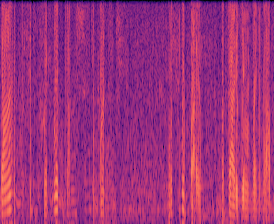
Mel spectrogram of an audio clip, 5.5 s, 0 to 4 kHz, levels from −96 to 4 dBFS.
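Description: From start to end, the speech carries a mu-law and A-law mix-up. The samples were coded with the mu-law curve of G.711 but expanded as if they were A-law. The two laws map codes to levels differently, so amplitudes come back scrambled. Some peaks grow too loud, others shrink. The quietest samples jump well above silence. The result is harsh, gritty distortion throughout, and the pauses fill with noise. The band stays limited to 4 kHz, as telephone audio should.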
